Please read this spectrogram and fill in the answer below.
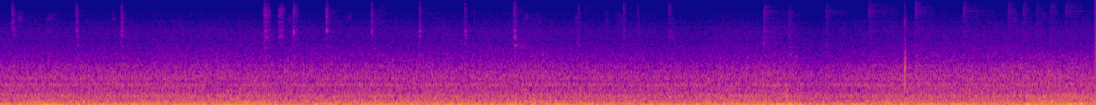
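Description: Steady road noise of a car cruising at freeway speed, heard from inside the cabin: a low rumble of tyres and engine, with faint light ticks scattered through it.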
